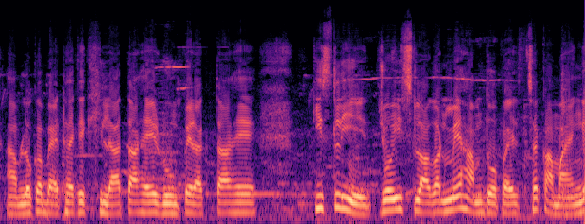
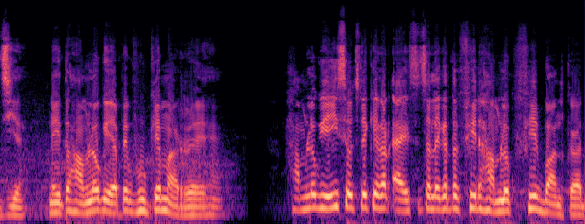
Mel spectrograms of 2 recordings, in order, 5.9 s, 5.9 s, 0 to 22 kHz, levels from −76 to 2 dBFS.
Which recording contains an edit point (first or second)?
second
